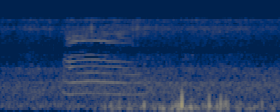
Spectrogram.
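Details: Pregnant domestic cat roughly four hours before birth: a single steady, slightly wavering meow lasting about half a second, followed by soft low knocks and shuffling sounds.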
